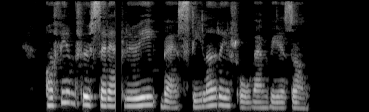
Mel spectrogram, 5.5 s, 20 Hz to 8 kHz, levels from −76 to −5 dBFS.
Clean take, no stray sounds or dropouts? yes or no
no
